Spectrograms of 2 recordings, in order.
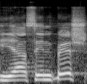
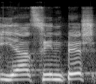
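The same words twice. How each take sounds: Both takes have the same delivery.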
